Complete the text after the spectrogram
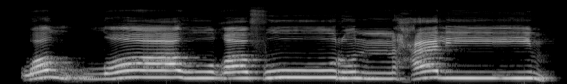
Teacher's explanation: اللہ کی لام کو موٹا پڑا کیونکہ اللہ کی لام سے پہلے زبر آ گیا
